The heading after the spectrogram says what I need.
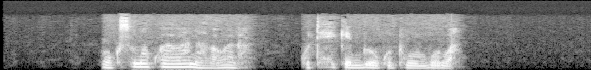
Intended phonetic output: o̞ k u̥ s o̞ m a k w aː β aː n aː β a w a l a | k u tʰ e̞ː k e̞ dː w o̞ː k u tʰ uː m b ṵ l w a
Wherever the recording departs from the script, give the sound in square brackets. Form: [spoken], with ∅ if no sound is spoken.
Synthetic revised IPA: o̞ k u̥ s o̞ m a k w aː β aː n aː β a w a l a | k u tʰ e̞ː k e̞ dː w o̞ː k u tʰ uː m b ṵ l w a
